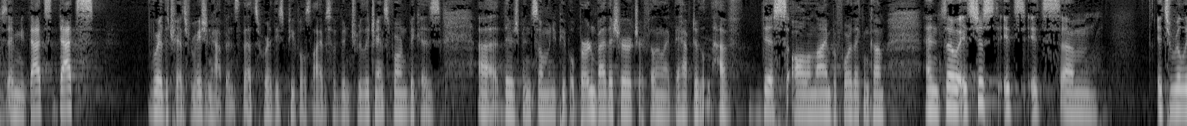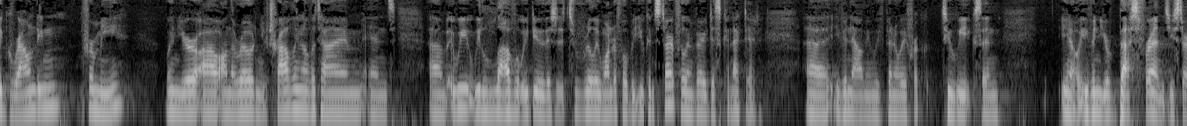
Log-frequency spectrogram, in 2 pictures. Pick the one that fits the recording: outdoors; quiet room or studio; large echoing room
large echoing room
